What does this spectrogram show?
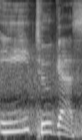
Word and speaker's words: ETOGAS: all in your name actually it's e to gas so it's correctly pronounced isn't it because it's electricity goes to gas well that's that's a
